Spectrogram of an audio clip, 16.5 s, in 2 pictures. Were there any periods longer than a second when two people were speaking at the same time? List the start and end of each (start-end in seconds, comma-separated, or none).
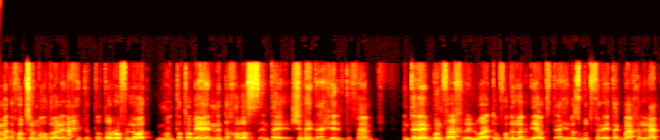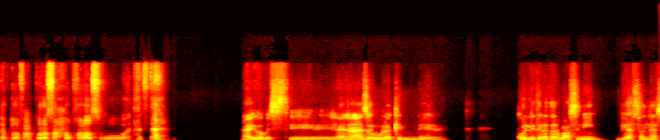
none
